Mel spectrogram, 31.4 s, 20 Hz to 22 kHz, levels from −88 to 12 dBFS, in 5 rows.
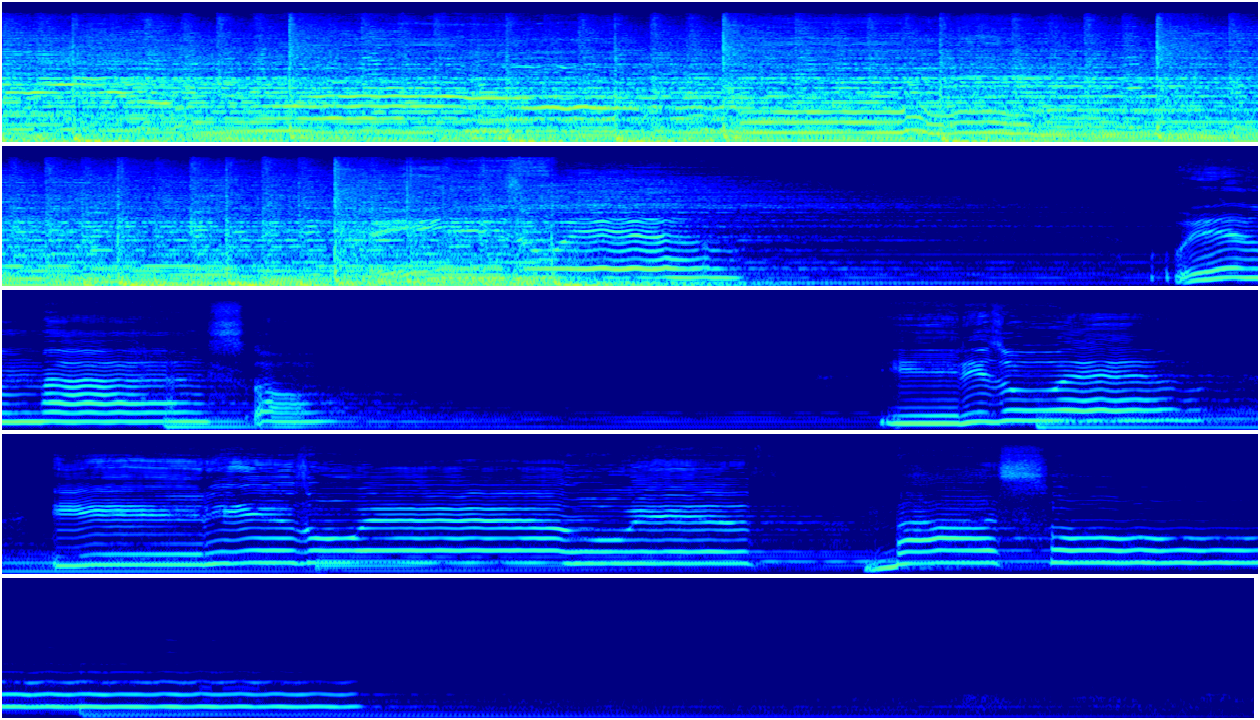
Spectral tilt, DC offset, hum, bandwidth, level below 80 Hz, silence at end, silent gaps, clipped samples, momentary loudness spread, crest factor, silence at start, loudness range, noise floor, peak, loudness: -5 dB/octave; under 0.1%; none; 16 kHz; -46 dBFS; 4.45 s; none; under 0.1%; 18 LU; 16 dB; 0 s; 18 LU; -80 dBFS; -20 dBFS; -36 LUFS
